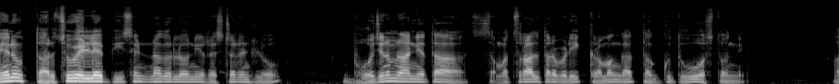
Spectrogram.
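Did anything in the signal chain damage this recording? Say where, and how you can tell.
Yes. At the converter stage, the microphone overload was likely caused by an input volume set too high. From 0.75 to 1.01 s the speech peaks drive about 4 dB past full scale. A few percent of samples are flattened at the limit, giving the loudest syllables a harsh, crackling edge.

In call processing, the software likely reacted to that overload by stepping the microphone volume down. At 1.02 s the speech and background noise drop abruptly by about 9 dB. A second, smaller step of about 2 dB follows at 4.05 s.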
